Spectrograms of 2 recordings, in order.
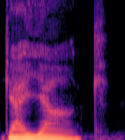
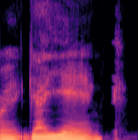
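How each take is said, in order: First: Gaillinck with standard French vowels; standard version. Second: Gaillinck said with a broader, more open nasal vowel; local accent version. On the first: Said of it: "I'll stay with". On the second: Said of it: "their accent will be more". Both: Shown as a demonstration.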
